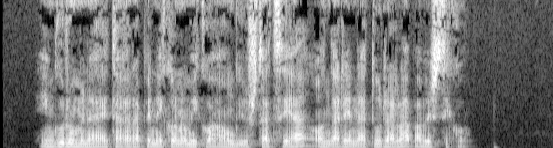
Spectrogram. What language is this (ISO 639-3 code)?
eus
